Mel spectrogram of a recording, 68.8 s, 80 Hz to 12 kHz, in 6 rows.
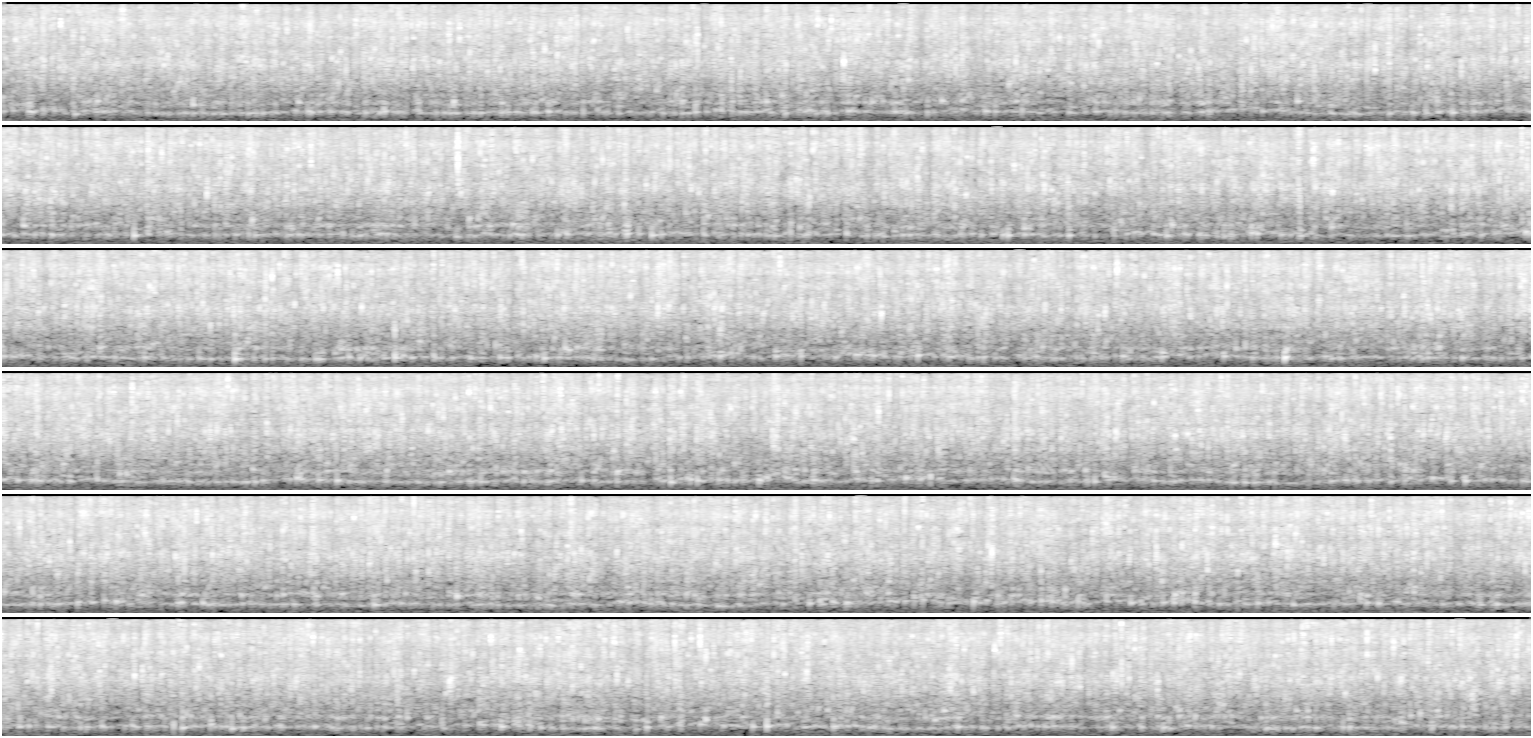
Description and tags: Sound of the overflow of a large fishtank in the botanical garden in Hanover / Germany. Recorded with an Olympus LS-10. Great gurgling sound.
gurgle, water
